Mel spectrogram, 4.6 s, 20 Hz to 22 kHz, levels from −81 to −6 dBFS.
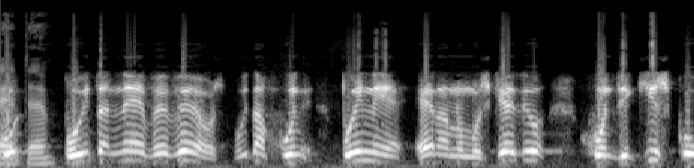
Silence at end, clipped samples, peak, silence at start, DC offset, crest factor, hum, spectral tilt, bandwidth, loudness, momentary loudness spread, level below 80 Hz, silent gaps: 0 s; under 0.1%; 0 dBFS; 0 s; under 0.1%; 12 dB; none; -4.5 dB/octave; 13.5 kHz; -12 LUFS; 6 LU; -50 dBFS; none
